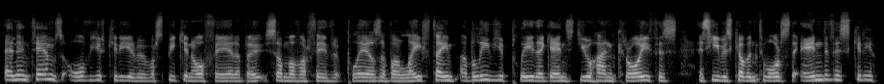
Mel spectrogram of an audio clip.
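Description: A man's voice: high voice, fairly even intonation, quick pace, hardly any pauses, a bit bright, dry recording, clean studio sound. A man with a Scottish accent hosting a football interview and putting questions to his guest. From Scotland. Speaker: interviewer and host.

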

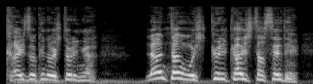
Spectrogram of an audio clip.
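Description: Casting: frantic pleading shipboard servant voiced by a woman, very animated pitch, audio drama. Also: fast, dry recording, clean studio sound. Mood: panicked. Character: panicked servant crying for help aboard a pirate ship. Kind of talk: fan-made Japanese voice drama acting.

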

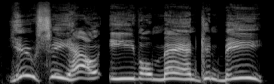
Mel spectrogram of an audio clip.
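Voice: high voice, slow, fairly bright tone, dry recording, clean studio sound, pitched above the performer's own voice. A storyteller voicing an eerie blind old man who speaks in ominous, chanting prophecy for a children's story. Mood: dark, foreboding.

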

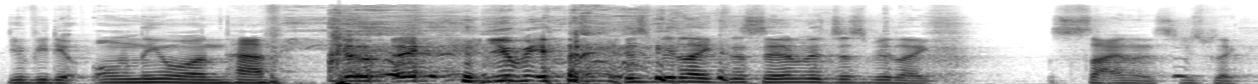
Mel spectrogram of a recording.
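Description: A man's voice: a little high, lively intonation, moderate pace, a bit bright. A man co-hosting a podcast, chatting casually with short, joking interjections. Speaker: podcast co-host.

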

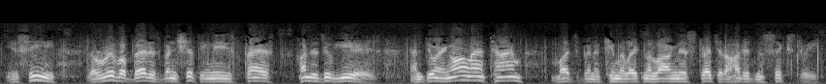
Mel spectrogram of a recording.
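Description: A man's voice: mid-range voice, expressive, moderate pace, few pauses, fairly bright tone, close to an everyday voice. A man acting a confident, scheming tough crook who gives instructions. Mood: confident, persuading. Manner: assured, instructing, tough-guy slangy. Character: Marty, confident scheming bank-job mastermind, tough crook. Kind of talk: 1940s radio crime drama acting. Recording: muffled old-time radio recording, background hiss.

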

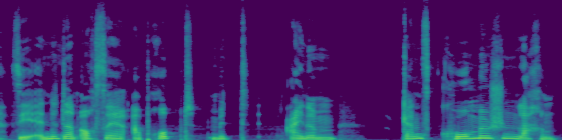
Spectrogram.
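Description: A woman co-hosting a podcast in casual chat, responsive and quick to laugh. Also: medium pitch, warm tone, dry recording, studio quality. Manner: chatty, responsive listener who laughs easily. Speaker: podcast co-host.

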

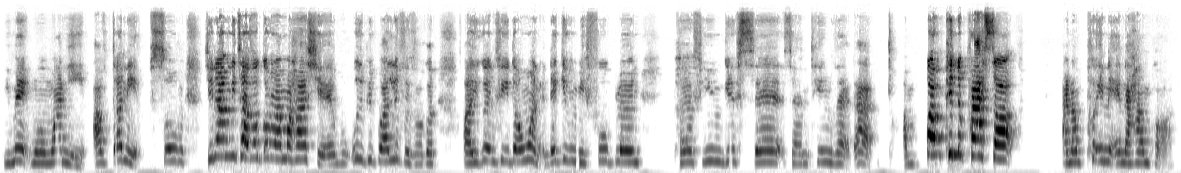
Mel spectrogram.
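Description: A woman's voice: on the high side, brisk. A woman co-hosting a casual podcast, teasing the others and laughing often.

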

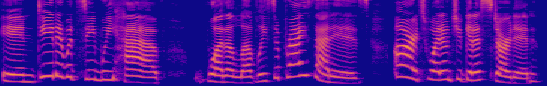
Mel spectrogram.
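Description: A woman's voice: high-pitched, very animated, takes it slowly, pushed and bright, clear, resonant tone, full character voice. A woman playing a bossy, sarcastic apocalypse survivor who co-hosts a radio show with dry exasperation. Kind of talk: scripted comedic audio drama, bantering radio show.

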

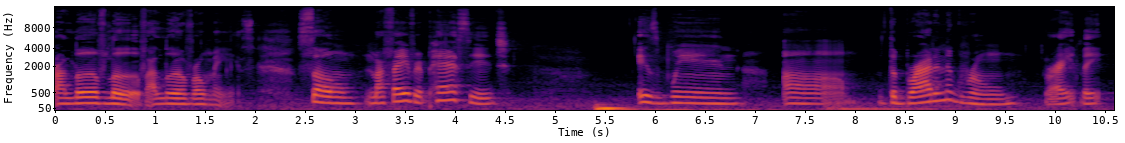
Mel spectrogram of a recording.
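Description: A woman hosts a relaxed book review and speaks in a low, deep register. She is chatty and slangy. She addresses her listeners directly, as if they were friends. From Memphis, Tennessee.

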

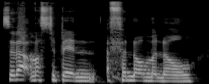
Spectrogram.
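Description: Low-voiced woman chatting about music. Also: a little fast. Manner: thoughtful, laughs often, many ums. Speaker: author and guest. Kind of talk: casual podcast chat about music.

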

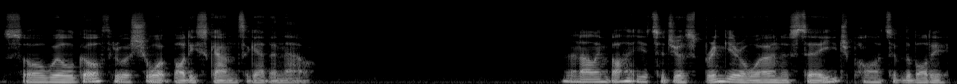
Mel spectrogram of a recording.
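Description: A man leading a guided meditation as a calm, gentle guide, giving unhurried instructions. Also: on the low side, vocal fry, slightly rough.

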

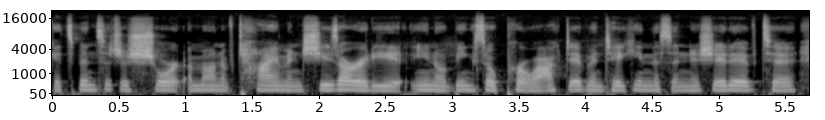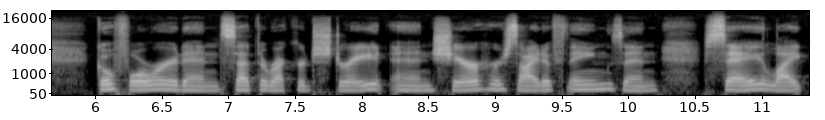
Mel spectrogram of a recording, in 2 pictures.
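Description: A woman talks through a news story on a podcast, her voice nasal and congested. She pitches a little low, and the tone stays smooth and clear despite the stuffiness. She rambles casually with plenty of fillers. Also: a little mellow. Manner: chatty, rambling with many fillers. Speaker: podcast co-host. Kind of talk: casual chat.

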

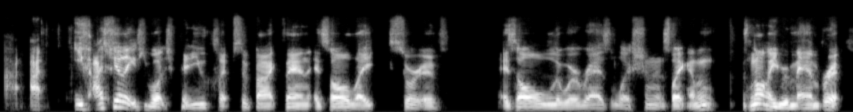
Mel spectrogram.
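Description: A man's voice: fairly low pitch, brisk, dry recording. A young man co-hosting a podcast, talking things through with wry, teasing asides. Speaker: podcast co-host. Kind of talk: casual chat.

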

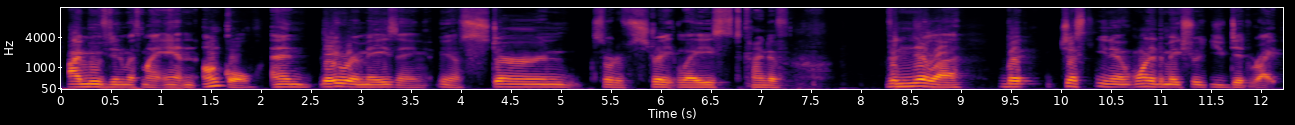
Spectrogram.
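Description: A man's voice: lowish voice, fairly even intonation, slow pace. Talkative man in his late thirties. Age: 30s. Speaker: podcast guest, bookstore co-owner. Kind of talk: casual interview chat.

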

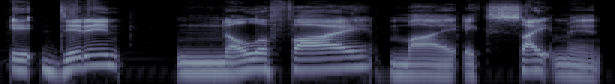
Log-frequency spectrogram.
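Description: Guy rambling on a podcast, pitch jumps around a lot, dry close mic, faint music behind. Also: lively intonation, slow pace, smooth, dry recording. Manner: rambling, lots of fillers and restarts. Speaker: podcast co-host. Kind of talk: casual chat.

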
